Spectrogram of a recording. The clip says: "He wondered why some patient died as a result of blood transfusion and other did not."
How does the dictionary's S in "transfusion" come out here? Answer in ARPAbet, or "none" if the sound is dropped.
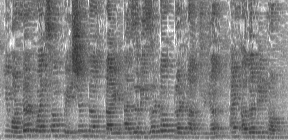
none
